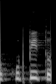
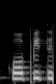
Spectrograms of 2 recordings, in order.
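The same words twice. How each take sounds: First: "कुपित" with a u, "ku-pit"; correct pronunciation. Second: "कोपित" with an o, "ko-pit"; wrong pronunciation. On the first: Teacher correcting students, "कुपित" said with a u. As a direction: say "कुपित" opening on "ku". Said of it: "पहली बात तो कुपित होता है". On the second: Teacher showing students the mistake, "कोपित" said with an o. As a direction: say "कोपित" opening on a long "ko". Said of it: "नहीं होता". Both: Shown as a demonstration.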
